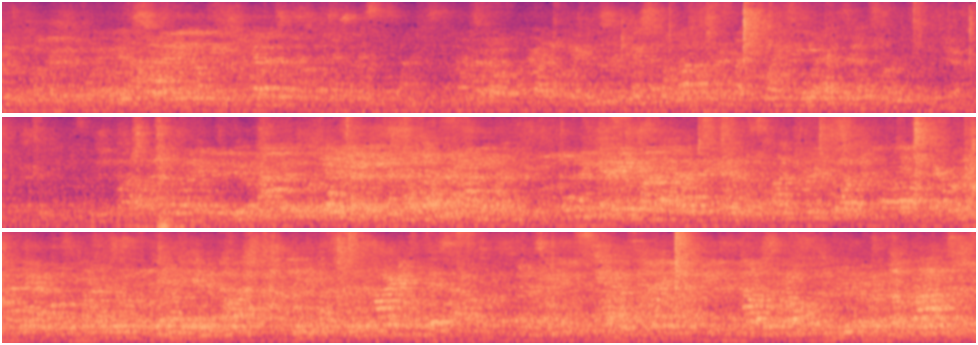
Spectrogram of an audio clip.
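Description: A crowd of adults chatters nearby in an echoing room.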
